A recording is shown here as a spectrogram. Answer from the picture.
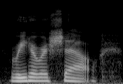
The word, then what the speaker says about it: Rita Rochelle: To get one, write to me, Rita Rochelle. My name is spelled R-I-T-A. Rochelle is R-O-C-H-E-L-L-E.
